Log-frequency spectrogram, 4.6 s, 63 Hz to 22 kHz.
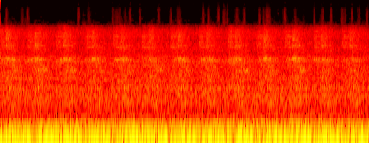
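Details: BNSF 4583 locomotive diesel with a deep, heavy idle rumble and a lumpy, uneven pulse: misfire at idle.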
